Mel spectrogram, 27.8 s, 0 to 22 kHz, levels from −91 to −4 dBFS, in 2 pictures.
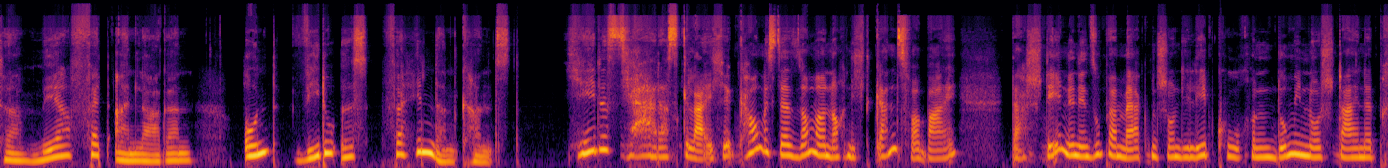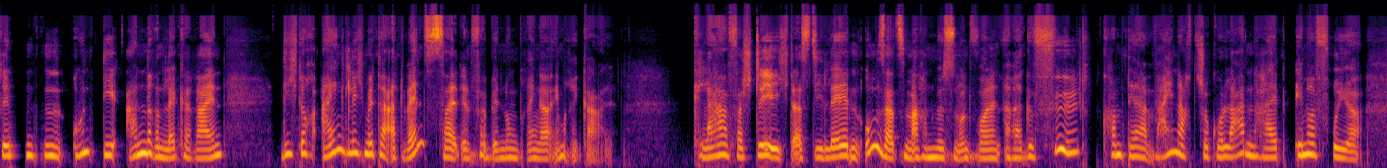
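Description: Speech recording with four jitter-buffer faults. Between 11.17 and 14.16 s, after "da stehen in den", repeated stalls (stutter) occur: five gaps totalling 244 ms, the longest 164 ms, each filled by continuing the last sound as packets fell behind. Nothing is lost, but delivery drags up to "und die anderen". From 17.91 to 20.65 s, following "doch eigentlich mit der", a jitter buffer speed-up trims short pitch-period pieces, about a tenth of a second in all, so the audio runs at 103 % speed with unchanged pitch. At 22.24–22.28 s a short stall from a late packet stretches the preceding sound by 26 ms before playback resumes in place. At 24.73–24.86 s, just before "kommt der", the sound holds and fades for 107 ms, ending in about 30 ms of silence, then continues where it stopped, most likely a call audio freeze from packets delayed in transit.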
